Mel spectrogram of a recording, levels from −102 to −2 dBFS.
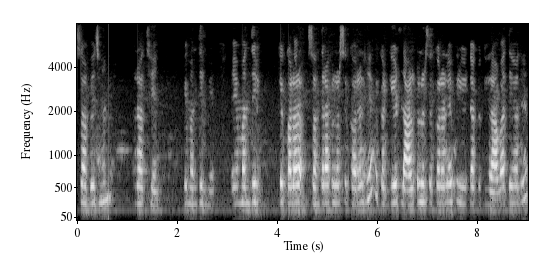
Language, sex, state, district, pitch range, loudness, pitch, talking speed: Surgujia, female, Chhattisgarh, Sarguja, 255-275 Hz, -19 LUFS, 260 Hz, 180 wpm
